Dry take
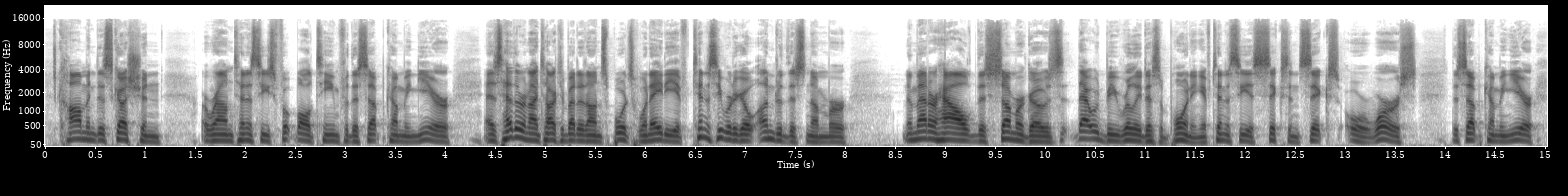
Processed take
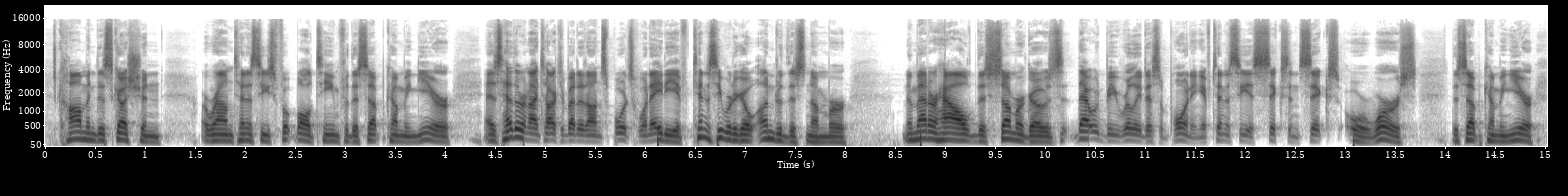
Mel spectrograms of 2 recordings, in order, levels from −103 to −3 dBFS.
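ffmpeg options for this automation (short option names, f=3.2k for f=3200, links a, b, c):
-af "asetnsamples=n=441:p=0,asendcmd='0.59 highpass f 150;4.78 highpass f 430;6.12 highpass f 110;6.72 highpass f 51;8.75 highpass f 160;10.43 highpass f 470;13.08 highpass f 120;14.1 highpass f 48',highpass=61"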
